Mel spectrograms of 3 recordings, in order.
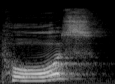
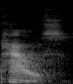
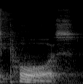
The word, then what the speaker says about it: pause: The next word is pronounced pause and not pause. It's pause.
